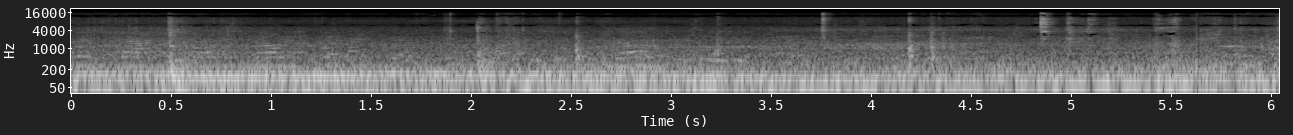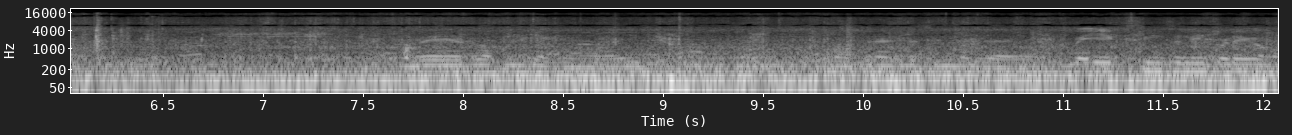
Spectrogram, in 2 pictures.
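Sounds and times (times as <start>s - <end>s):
street noise hum: 0.0s - 12.0s.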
